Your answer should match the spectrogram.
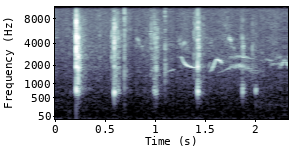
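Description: Faint clip-clop of a horse's hooves on a tarmac lane at a walk, about two or three hoofbeats a second. Birds chirp from about halfway through.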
